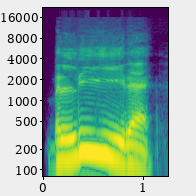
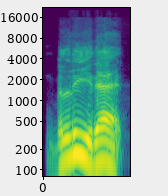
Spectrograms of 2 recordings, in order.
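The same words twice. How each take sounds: First: Slow, louder "Believe that", leaning on each word; firm, drawn-out insistence; emphatic repeat. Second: Said in the usual way. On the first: Real, not acted. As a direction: drive it home the second time. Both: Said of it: "repeats phrase with emphasis".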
